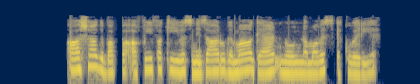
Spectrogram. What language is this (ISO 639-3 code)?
div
